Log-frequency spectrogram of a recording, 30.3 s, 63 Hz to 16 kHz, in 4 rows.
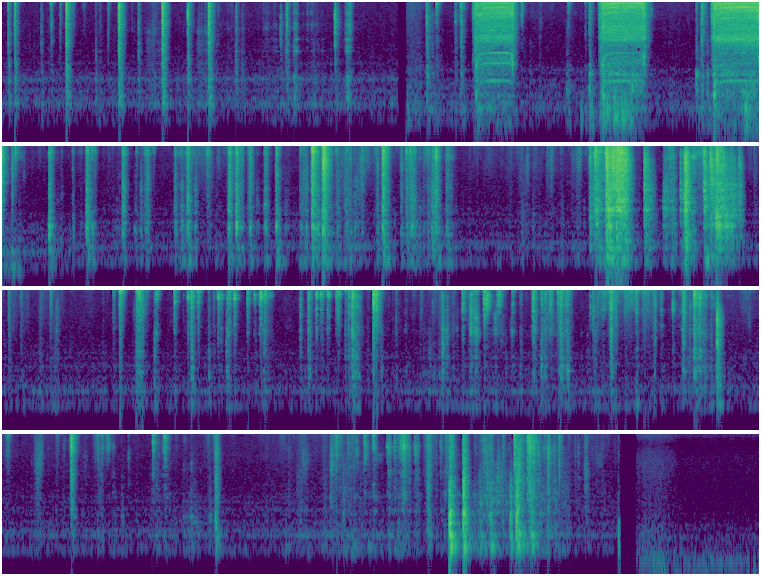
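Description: Irregular plastic and metal clicks, knocks, rattles and a few louder scrapes as an Insignia 50-inch LED TV is taken apart and its LCD glass panel handled and lifted off, over a faint steady hum.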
